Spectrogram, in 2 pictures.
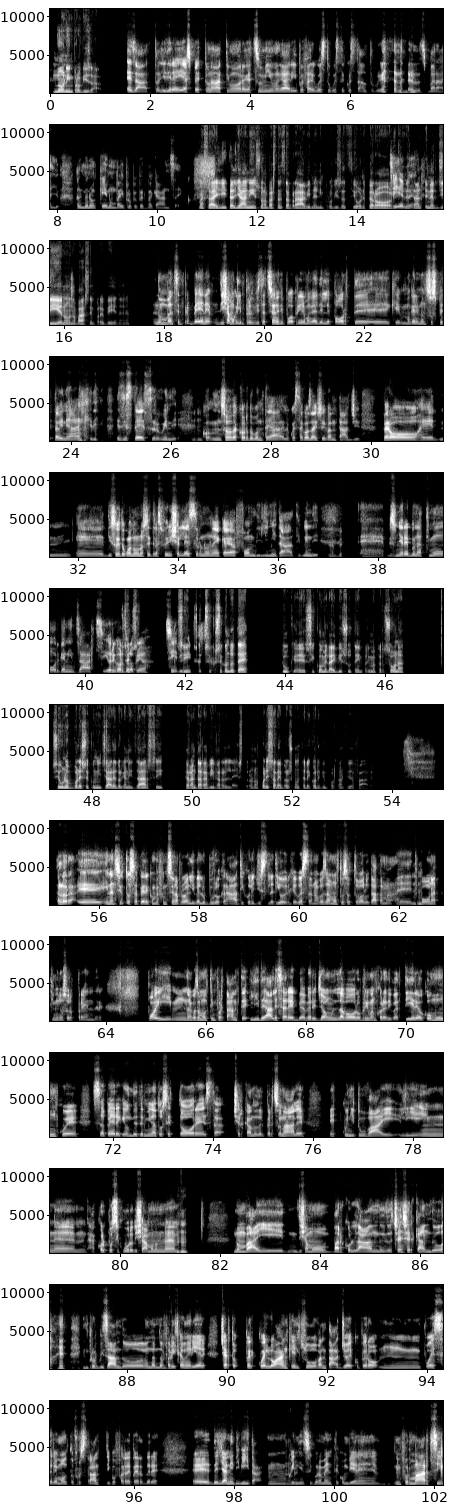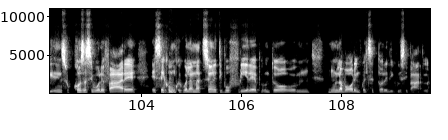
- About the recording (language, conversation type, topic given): Italian, podcast, Che consigli daresti a chi vuole cominciare oggi?
- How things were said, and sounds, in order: tapping; chuckle; laughing while speaking: "di andare allo"; other background noise; "sempre" said as "zempre"; laughing while speaking: "neanche di"; "cose" said as "core"; tongue click; chuckle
